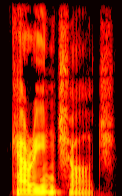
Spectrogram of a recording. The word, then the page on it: carrying charge: British English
